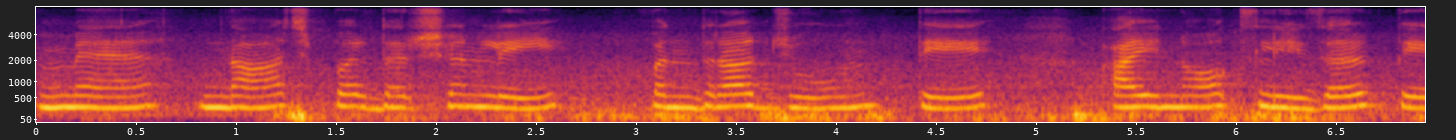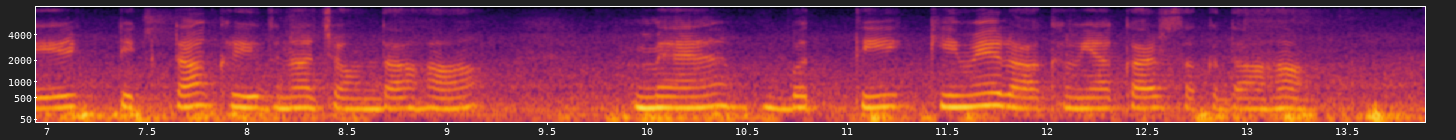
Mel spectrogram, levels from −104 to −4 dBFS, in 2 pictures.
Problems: constant background noise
